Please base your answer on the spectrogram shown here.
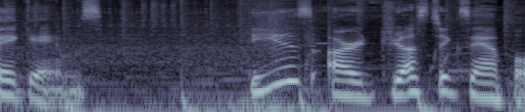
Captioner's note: whirring sound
